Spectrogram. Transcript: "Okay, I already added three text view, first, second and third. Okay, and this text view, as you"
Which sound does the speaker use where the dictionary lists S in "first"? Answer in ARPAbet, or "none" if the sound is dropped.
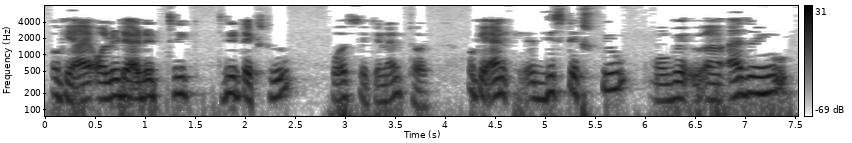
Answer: none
